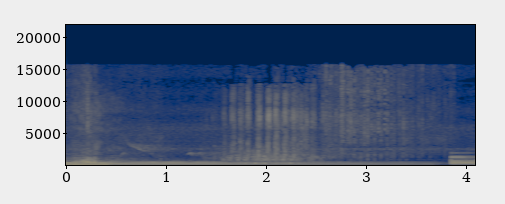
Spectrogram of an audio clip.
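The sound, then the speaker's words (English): A tiny Australian native bee buzzes in a steady, droning hum that wavers slightly and jumps in pitch near the end, with no talking. “You're a special, teeny tiny Australian native bee.”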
